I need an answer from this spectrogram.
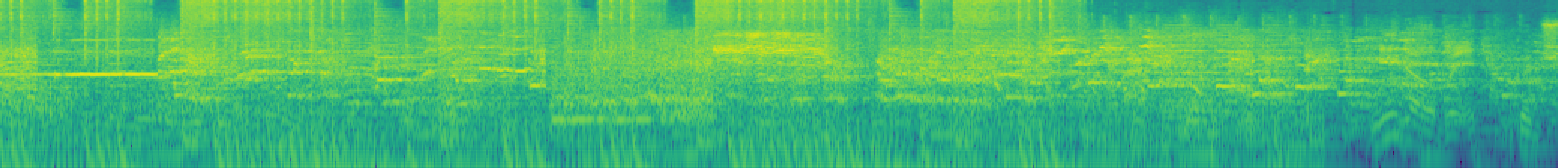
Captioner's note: dog & Cats Bark & Meow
